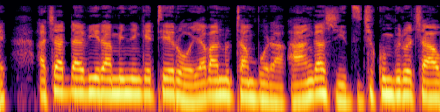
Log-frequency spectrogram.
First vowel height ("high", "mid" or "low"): low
